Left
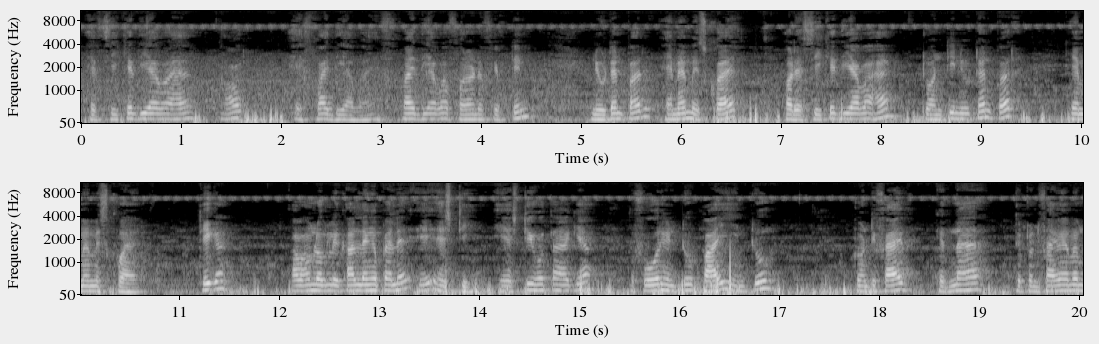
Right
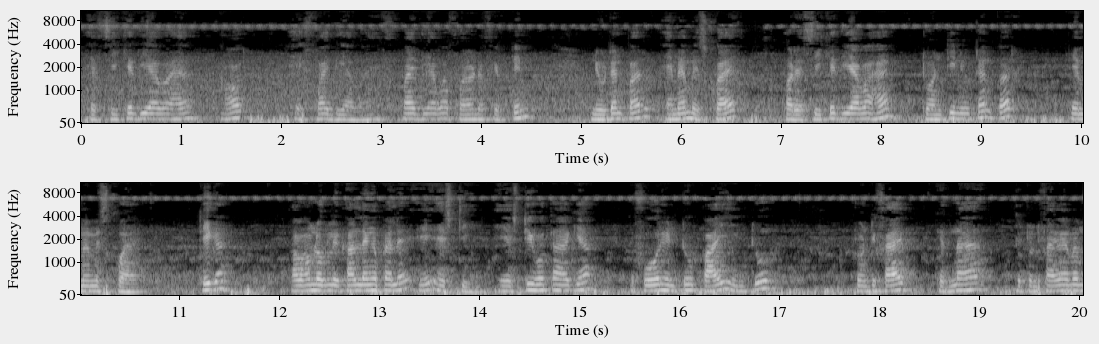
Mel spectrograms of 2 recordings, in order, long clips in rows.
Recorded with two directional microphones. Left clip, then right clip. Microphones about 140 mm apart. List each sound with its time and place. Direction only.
0.1 s a man's voice: 45° left (ahead or behind)
2.1 s a man's voice: 45° left (ahead or behind)
5.1 s a man's voice: 50° left (ahead or behind)
11.2 s a man's voice: 40° left (ahead or behind)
